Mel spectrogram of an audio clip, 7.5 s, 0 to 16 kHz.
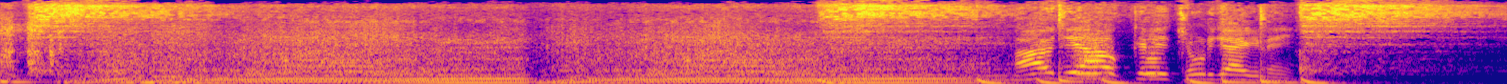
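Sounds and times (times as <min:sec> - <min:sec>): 
car engine starting and revving: 0:00.0 - 0:05.6
speech: 0:05.2 - 0:06.6.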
